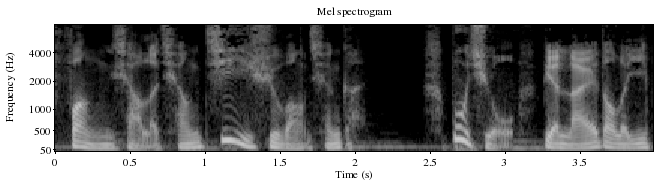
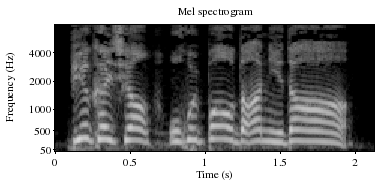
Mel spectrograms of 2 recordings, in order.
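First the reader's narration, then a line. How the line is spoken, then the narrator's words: Sudden crow cry. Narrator (Chinese): 乌鸦突然叫道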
